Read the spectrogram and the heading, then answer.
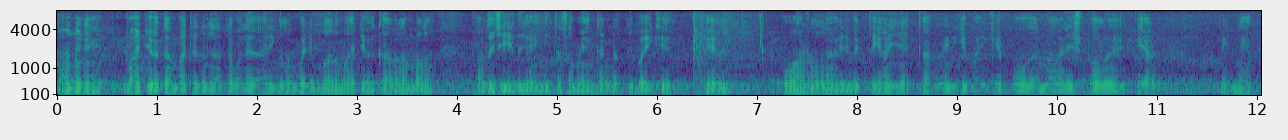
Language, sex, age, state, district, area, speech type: Malayalam, male, 18-30, Kerala, Idukki, rural, spontaneous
